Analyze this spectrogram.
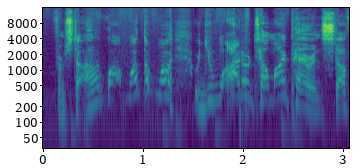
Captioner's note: stutters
